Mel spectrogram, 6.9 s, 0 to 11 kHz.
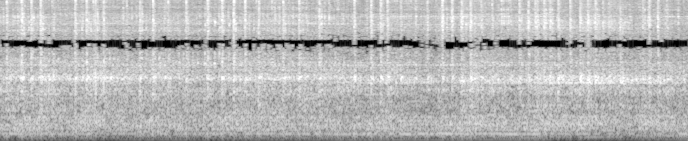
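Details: Barn-find 1984 Honda Odyssey two-stroke, cold start on premix fed into carb, choke on: fast even idle with steady crackle, no surging or dying; winds up readily with throttle, runs cleanly though owner wonders if it runs lean.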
